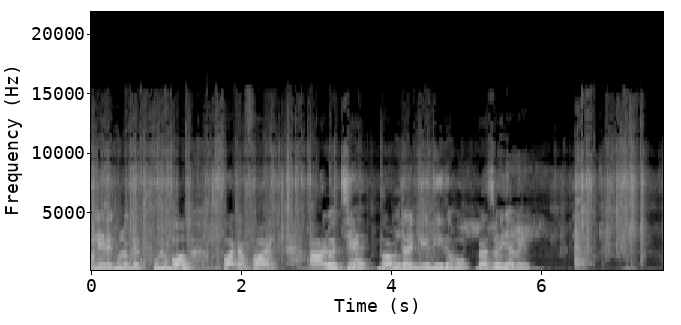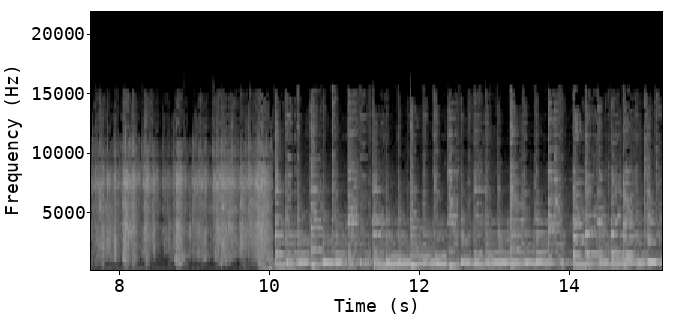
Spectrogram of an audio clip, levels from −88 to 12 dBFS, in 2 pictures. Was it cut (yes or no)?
no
